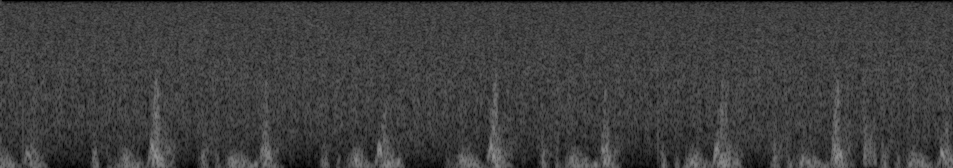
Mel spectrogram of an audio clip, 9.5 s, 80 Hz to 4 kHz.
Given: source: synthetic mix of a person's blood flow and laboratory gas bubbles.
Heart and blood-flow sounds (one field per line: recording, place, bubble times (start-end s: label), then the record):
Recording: Doppler ultrasound of blood flow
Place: precordium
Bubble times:
8.62-8.78 s: bubbles
From the record:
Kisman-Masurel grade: 113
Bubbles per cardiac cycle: 1 to 2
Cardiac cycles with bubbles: 1 to 10%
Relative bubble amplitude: loud (0.450 to 0.775)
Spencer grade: 1 (occasional bubble signal discernible with the cardiac motion signal, with majority of cardiac periods free of bubbles)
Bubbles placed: only in the low amplitude regions of the cardiac cycle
